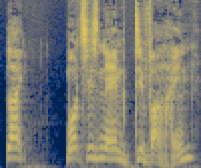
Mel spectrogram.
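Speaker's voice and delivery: understated jealous sulk; sullen. A narrator's reading. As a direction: grudgingly bring up the rival. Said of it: "he said sullenly".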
